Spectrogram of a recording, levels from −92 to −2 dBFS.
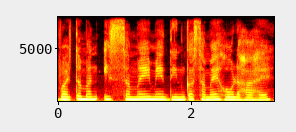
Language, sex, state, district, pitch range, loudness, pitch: Hindi, female, Assam, Kamrup Metropolitan, 230-250 Hz, -12 LUFS, 240 Hz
